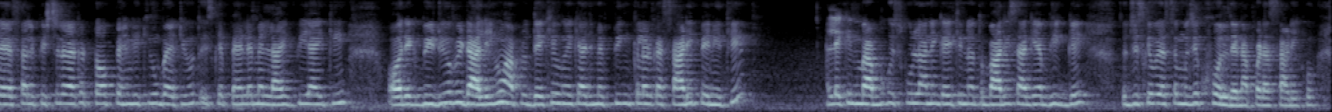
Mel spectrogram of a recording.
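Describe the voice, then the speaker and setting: A woman's voice: a little high, reverberant. A woman giving opinionated reaction commentary, repeating her points and putting questions straight to her viewers. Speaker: reaction vlogger.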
